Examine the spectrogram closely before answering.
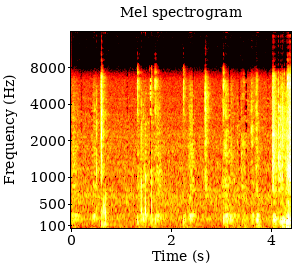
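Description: Scattered clicks of a computer mouse and keyboard, a few a second, with a louder cluster near the end.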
